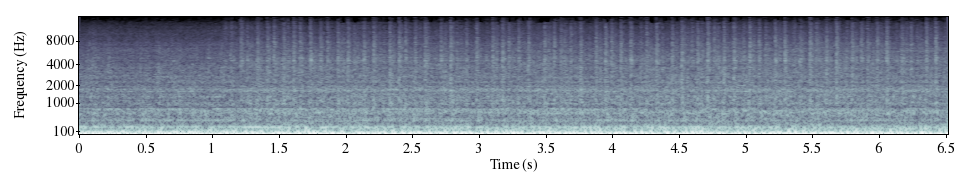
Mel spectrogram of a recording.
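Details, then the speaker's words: Boat sterndrive engine idling on first water test after bellows and seals replacement: uneven metallic rattle, two or three per second, over low idle; owner suspects a loose valve near the exhaust that wiggles. "If you can hear that rattling noise or not, but that's the that set valve."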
